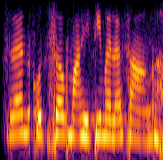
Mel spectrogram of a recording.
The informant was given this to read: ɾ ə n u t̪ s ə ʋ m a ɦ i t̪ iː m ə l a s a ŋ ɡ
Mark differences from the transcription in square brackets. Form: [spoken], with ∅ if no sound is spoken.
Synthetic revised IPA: ɾ ə n u t̪ s ə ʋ m a ɦ i t̪ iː m ə l a s a ŋ ɡ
